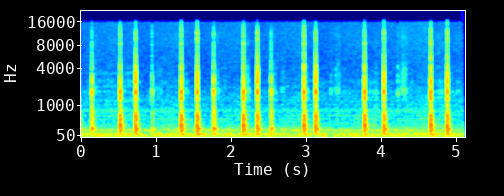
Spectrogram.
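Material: Cardboard.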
